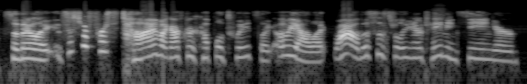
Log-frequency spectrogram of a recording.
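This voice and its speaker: Bright-voiced woman chatting casually. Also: sits high, quick pace, dry recording, muffled recording. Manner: informal, expressive, quotes people's reactions. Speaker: podcast co-host reviewing movies. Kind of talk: casual chat, animated anecdote-telling.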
